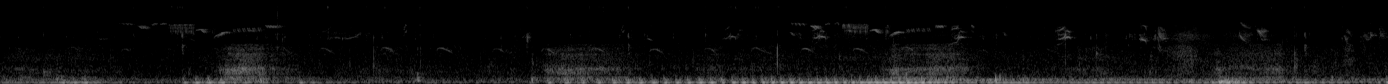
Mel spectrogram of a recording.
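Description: Small birds chirping in short high calls over a steady low rumble, with a soft broad swell of sound about every two seconds.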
